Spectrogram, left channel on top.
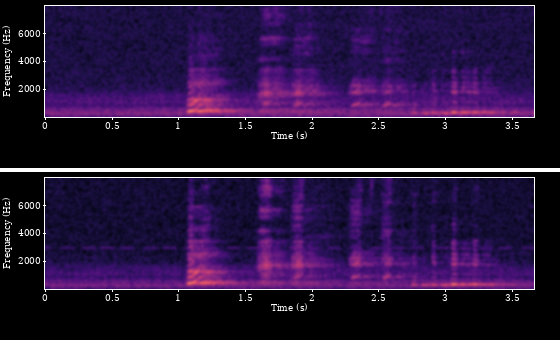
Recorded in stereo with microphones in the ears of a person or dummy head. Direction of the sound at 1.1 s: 80° right.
